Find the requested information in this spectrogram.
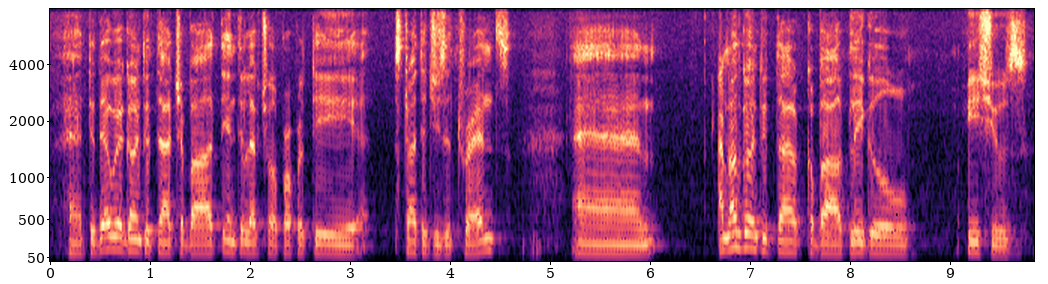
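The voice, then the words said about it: Israeli-accented English. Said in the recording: “forgive my Israeli accent”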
